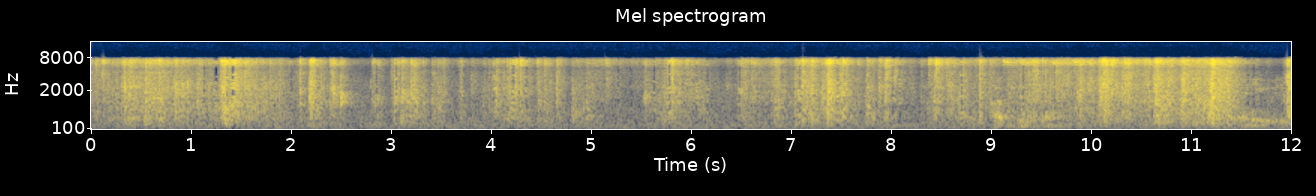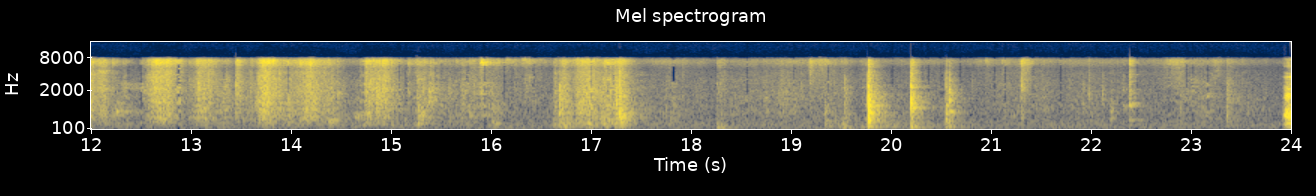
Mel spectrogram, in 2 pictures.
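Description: Off-camera rustling and clatter of packages being put away in a kitchen, irregular and continuous for most of the stretch, followed by a few sharp knocks near the end.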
